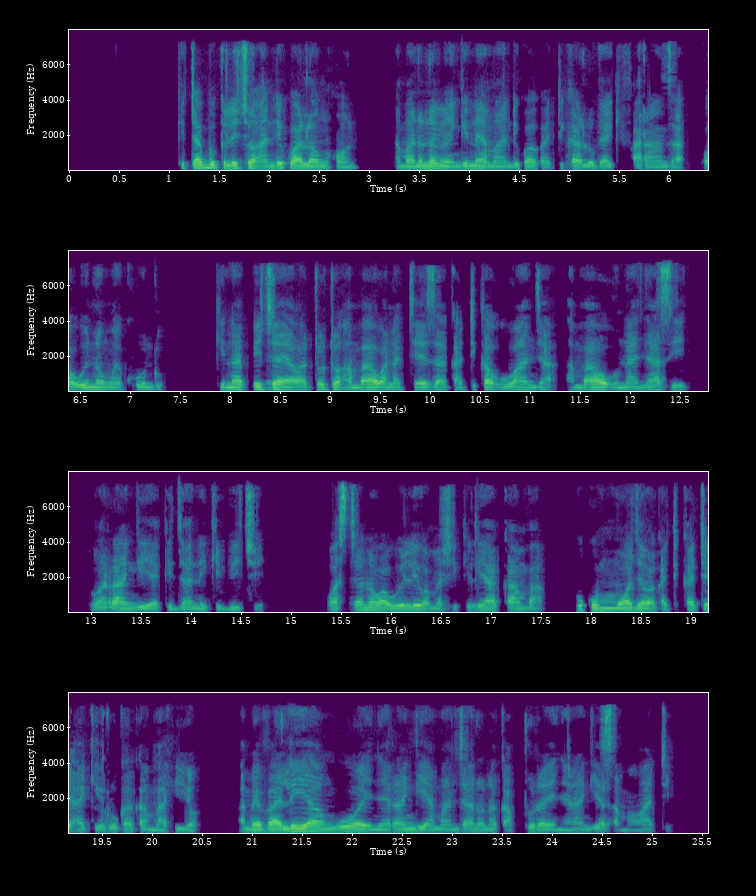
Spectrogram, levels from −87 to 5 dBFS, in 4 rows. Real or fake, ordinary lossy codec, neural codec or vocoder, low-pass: real; AAC, 32 kbps; none; 7.2 kHz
